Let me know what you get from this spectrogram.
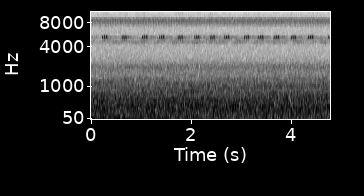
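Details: Cricket calling indoors in a room, a steady series of short, high chirps repeated about three times a second over a soft, constant low rumble of room noise.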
